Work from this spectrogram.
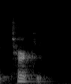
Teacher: And so in received pronunciation, we use the only really central vowel in English, as in turkey. And in America, we color this vowel with R, and we say turkey.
